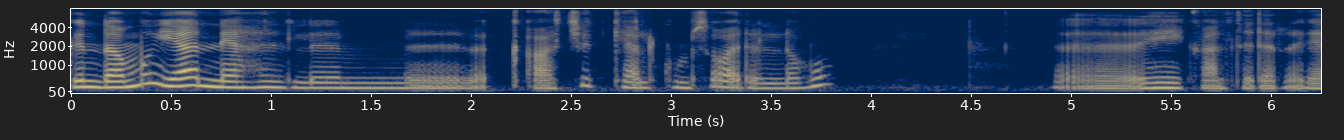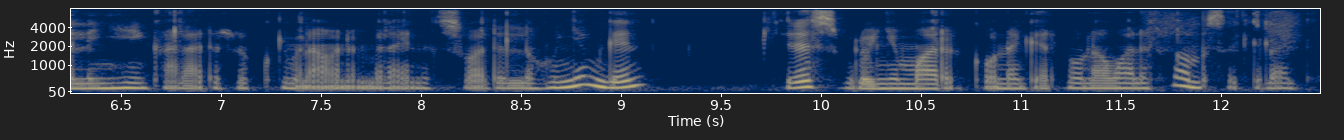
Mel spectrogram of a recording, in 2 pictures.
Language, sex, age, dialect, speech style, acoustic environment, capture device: Amharic, female, 25-34, Ethiopia - Addis Ababa, stressed, silence, mobile / Linux / Chrome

